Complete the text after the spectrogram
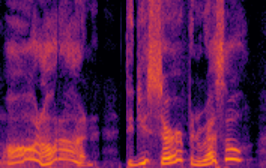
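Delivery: high, loud, suddenly eager; the doctor can't believe who's in front of him; excited recognition. Retold or imitated.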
